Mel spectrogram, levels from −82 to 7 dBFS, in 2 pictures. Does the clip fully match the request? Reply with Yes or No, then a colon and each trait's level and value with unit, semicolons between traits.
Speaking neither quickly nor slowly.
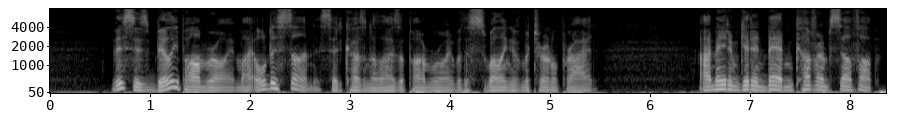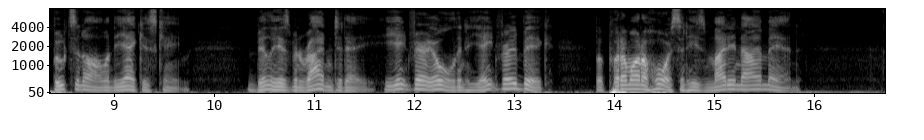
No: fast, 220 wpm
